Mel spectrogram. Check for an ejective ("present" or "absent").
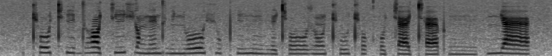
present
